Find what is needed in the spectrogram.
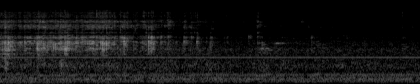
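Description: A 16-ounce bottle of RC Cola erupting after Mentos are dropped in: foam fizzing and spraying out of the neck with a crackly hiss that dies away about halfway through.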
